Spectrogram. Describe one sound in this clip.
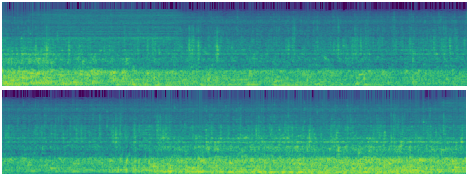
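Air bubbles from scuba divers gurgle and rumble underwater.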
